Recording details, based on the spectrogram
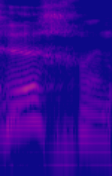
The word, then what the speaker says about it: Hoechlin: Hoechlin. – Which I'm assuming is how you pronounce it. – It is. You've got it 100% right.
